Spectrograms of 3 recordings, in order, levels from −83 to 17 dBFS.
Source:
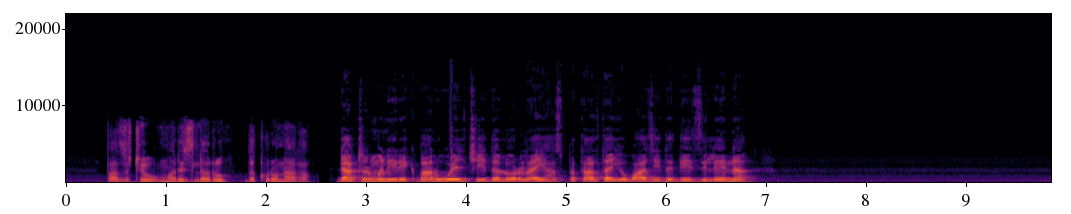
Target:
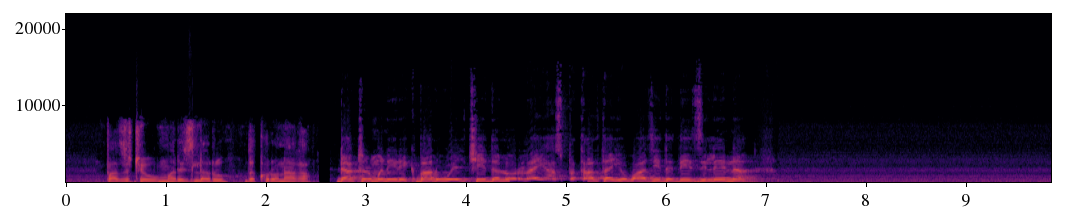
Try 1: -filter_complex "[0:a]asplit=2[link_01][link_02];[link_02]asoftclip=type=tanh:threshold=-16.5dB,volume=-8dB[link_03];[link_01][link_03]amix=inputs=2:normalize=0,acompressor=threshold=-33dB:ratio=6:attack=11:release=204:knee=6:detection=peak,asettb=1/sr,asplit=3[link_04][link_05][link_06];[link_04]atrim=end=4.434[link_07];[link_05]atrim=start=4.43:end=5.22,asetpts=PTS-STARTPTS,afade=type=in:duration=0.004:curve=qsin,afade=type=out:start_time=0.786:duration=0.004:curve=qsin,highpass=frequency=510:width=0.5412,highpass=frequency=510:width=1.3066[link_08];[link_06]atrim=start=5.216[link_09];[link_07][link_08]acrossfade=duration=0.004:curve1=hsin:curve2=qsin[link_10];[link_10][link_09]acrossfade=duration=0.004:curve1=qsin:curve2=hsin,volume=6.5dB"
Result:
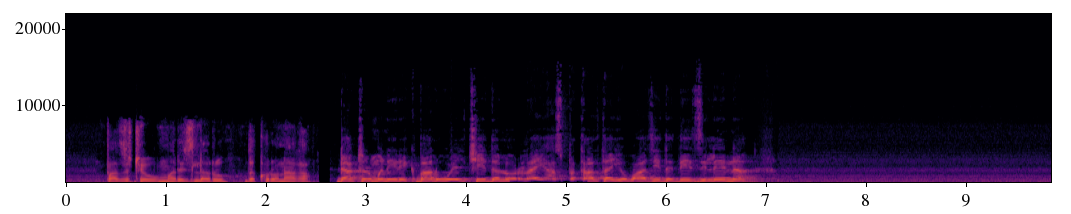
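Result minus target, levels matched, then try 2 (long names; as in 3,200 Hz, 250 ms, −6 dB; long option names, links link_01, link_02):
soft clipping: distortion −6 dB
-filter_complex "[0:a]asplit=2[link_01][link_02];[link_02]asoftclip=type=tanh:threshold=-25.5dB,volume=-8dB[link_03];[link_01][link_03]amix=inputs=2:normalize=0,acompressor=threshold=-33dB:ratio=6:attack=11:release=204:knee=6:detection=peak,asettb=1/sr,asplit=3[link_04][link_05][link_06];[link_04]atrim=end=4.434[link_07];[link_05]atrim=start=4.43:end=5.22,asetpts=PTS-STARTPTS,afade=type=in:duration=0.004:curve=qsin,afade=type=out:start_time=0.786:duration=0.004:curve=qsin,highpass=frequency=510:width=0.5412,highpass=frequency=510:width=1.3066[link_08];[link_06]atrim=start=5.216[link_09];[link_07][link_08]acrossfade=duration=0.004:curve1=hsin:curve2=qsin[link_10];[link_10][link_09]acrossfade=duration=0.004:curve1=qsin:curve2=hsin,volume=6.5dB"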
